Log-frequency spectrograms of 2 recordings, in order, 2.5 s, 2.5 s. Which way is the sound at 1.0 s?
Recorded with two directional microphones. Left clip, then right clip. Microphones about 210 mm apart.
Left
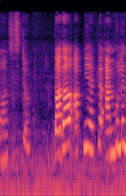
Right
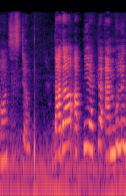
20° right (ahead or behind).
